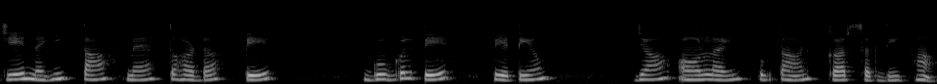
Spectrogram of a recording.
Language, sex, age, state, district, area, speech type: Punjabi, female, 18-30, Punjab, Tarn Taran, rural, spontaneous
